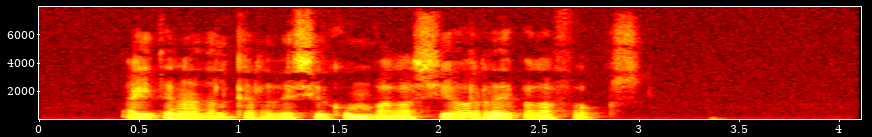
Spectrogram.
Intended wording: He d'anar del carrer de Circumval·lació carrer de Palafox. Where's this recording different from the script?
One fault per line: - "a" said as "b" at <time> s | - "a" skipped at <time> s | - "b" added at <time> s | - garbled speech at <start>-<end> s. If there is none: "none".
none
